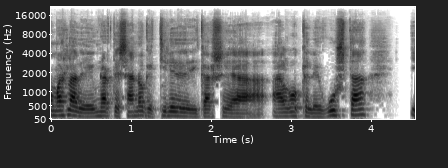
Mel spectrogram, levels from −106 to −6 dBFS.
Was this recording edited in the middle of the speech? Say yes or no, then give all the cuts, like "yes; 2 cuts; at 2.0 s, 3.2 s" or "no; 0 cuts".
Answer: no; 0 cuts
